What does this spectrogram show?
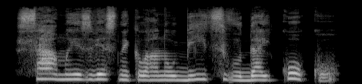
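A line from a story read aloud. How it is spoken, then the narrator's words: Reverent near-whisper. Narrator (Russian): с благоговением почти шепотом объяснила Рен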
